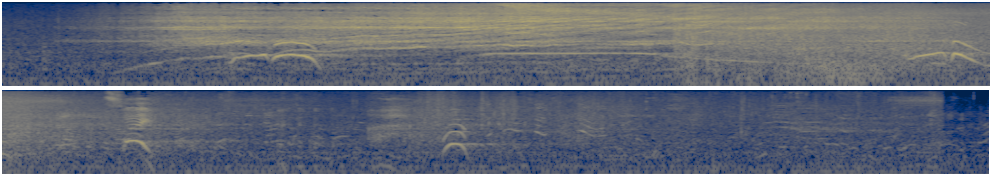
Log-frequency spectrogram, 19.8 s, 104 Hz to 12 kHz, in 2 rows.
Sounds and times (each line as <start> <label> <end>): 0.0 zipline 11.2
0.0 Zipline water landing splash 12.7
